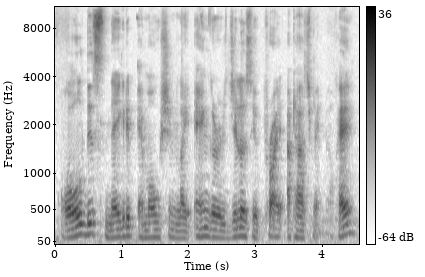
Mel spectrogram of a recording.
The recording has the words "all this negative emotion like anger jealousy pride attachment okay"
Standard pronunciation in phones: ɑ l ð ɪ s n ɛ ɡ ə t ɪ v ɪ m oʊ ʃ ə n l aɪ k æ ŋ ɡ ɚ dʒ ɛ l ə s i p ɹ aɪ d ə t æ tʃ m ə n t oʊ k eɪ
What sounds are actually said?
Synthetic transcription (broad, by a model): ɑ l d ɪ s n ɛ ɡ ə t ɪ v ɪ m oʊ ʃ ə n l aɪ k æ ŋ ɡ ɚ dʒ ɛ l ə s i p ɹ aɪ ə t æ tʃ m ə n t oʊ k eɪ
